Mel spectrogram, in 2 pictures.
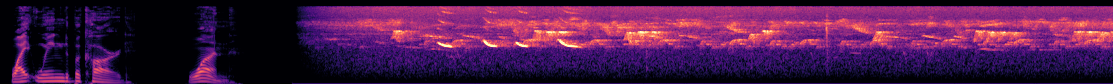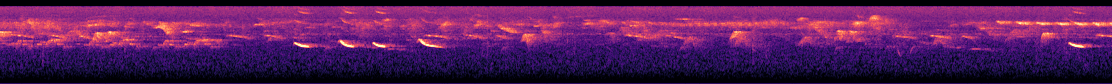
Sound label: White-winged Becard, Birds of Ecuador; S. America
